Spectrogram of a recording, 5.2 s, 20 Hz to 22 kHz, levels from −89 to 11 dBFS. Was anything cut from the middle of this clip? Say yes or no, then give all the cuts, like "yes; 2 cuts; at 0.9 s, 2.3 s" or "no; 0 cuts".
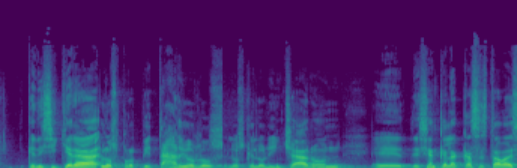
yes; 2 cuts; at 1.0 s, 2.2 s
